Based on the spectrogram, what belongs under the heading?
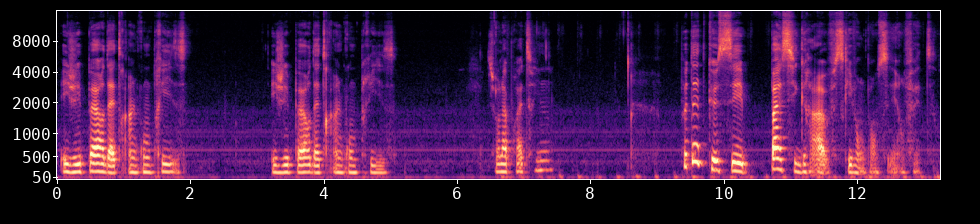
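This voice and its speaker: A woman leads a gentle tapping session at an unhurried pace. Her voice sits low with a gravelly fry, and she repeats calming phrases with slow, deliberate breathing cues.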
